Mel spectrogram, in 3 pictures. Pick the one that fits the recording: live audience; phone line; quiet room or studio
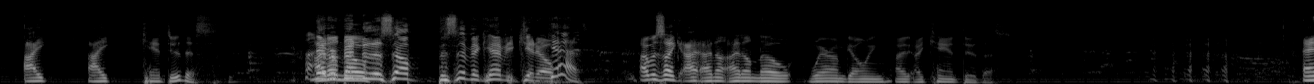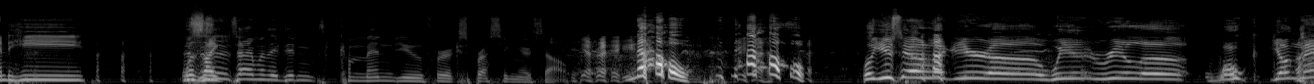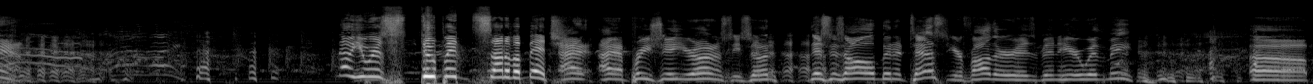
live audience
